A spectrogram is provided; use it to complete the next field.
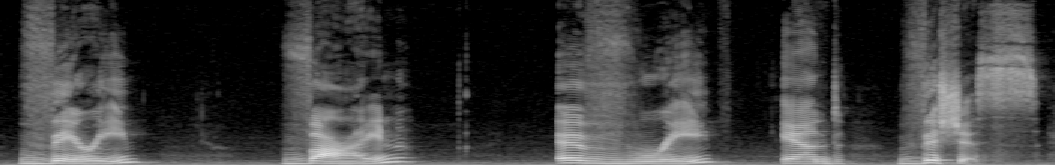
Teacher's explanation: So, the main thing is to recognize that there are two sounds and they're produced differently. The V, usually represented with a 'v' sound, is produced where the bottom lip touches the top teeth. There must be contact between the lip and the teeth, creating this friction sound.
